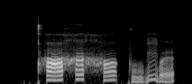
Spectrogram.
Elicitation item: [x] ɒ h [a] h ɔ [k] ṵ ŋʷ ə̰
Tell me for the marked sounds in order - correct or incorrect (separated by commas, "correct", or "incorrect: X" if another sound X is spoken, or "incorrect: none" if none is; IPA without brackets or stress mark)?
incorrect: kʰ, incorrect: ʌ, correct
